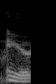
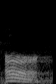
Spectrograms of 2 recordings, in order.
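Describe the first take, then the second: First: The word rhymes with air. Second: The word rhymes with her. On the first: The speaker calls it wrong. "not err" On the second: The speaker calls it right. "it's err"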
